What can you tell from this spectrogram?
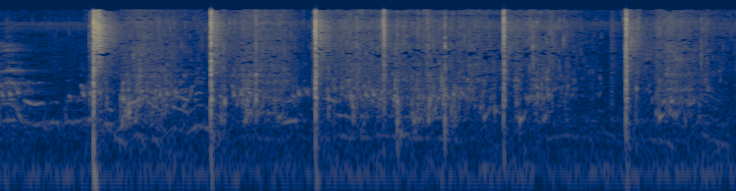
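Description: A long stick slapping the pond surface, six sharp smacks about a second apart, each followed by splashing and sloshing water; the first smack is the loudest.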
